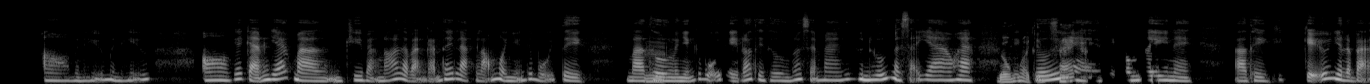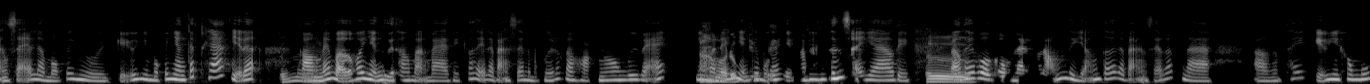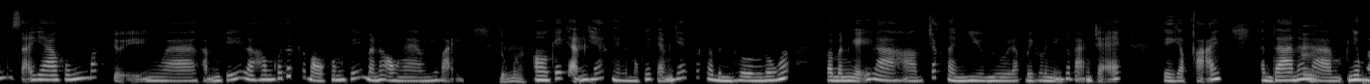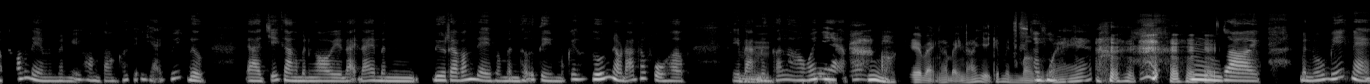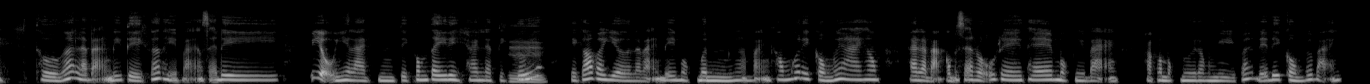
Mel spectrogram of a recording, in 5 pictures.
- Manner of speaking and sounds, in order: other background noise; laughing while speaking: "Ờ"; laughing while speaking: "mang"; laugh; laughing while speaking: "Ô"; tapping; laugh; laugh
- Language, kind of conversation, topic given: Vietnamese, advice, Tại sao tôi cảm thấy lạc lõng ở những bữa tiệc này?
